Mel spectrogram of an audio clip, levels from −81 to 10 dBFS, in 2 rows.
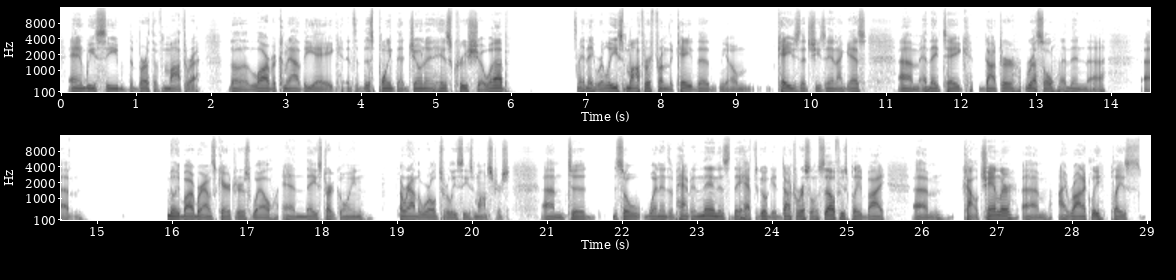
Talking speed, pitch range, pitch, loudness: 195 wpm, 105-115 Hz, 110 Hz, -29 LUFS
